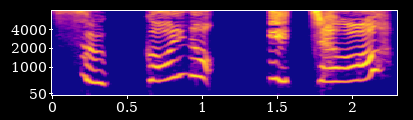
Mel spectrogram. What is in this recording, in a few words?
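limit break, Japanese; bivette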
